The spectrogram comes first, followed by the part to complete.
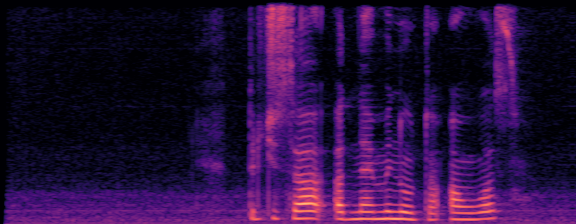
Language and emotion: Russian, neutral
